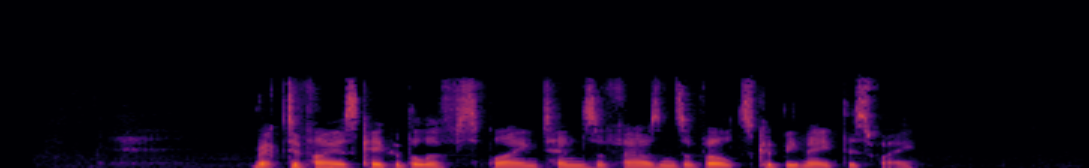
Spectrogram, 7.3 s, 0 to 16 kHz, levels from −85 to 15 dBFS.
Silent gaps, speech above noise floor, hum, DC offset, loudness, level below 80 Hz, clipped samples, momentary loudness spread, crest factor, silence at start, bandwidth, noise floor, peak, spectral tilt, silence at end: none; 51 dB; none; under 0.1%; -27 LUFS; -74 dBFS; under 0.1%; 9 LU; 20 dB; 1.7 s; 9 kHz; -78 dBFS; -8 dBFS; -4.5 dB/octave; 1.2 s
